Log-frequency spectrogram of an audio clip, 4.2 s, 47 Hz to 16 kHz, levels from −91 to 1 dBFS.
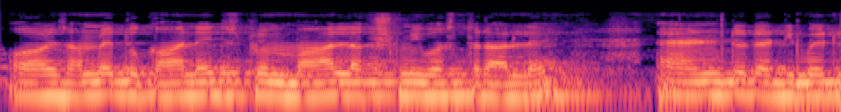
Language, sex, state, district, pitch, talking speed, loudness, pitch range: Hindi, male, Bihar, East Champaran, 115 Hz, 170 wpm, -19 LUFS, 110-115 Hz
